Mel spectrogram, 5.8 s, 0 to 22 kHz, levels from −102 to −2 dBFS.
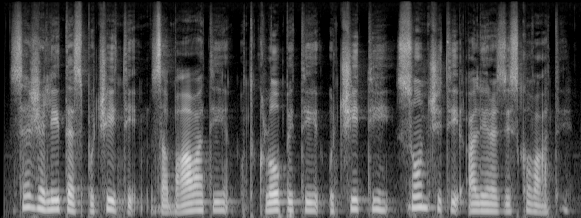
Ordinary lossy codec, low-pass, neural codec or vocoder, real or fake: none; none; vocoder, 44.1 kHz, 128 mel bands every 256 samples, BigVGAN v2; fake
